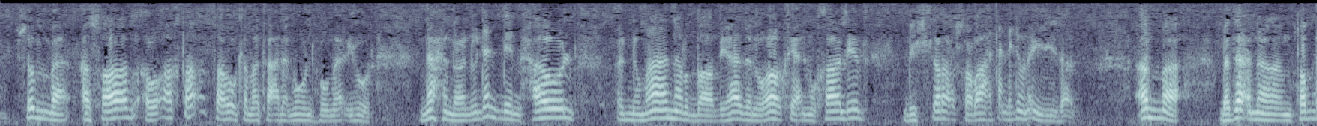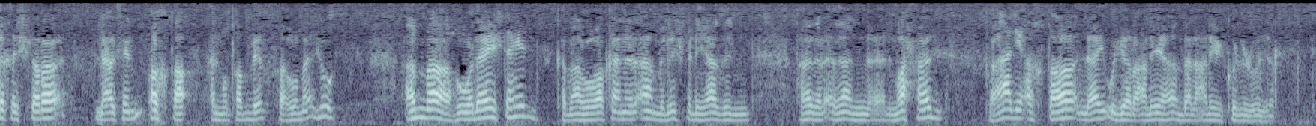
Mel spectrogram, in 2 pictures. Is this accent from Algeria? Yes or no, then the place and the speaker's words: no; Syria; كما يقولون عندنا في الشام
